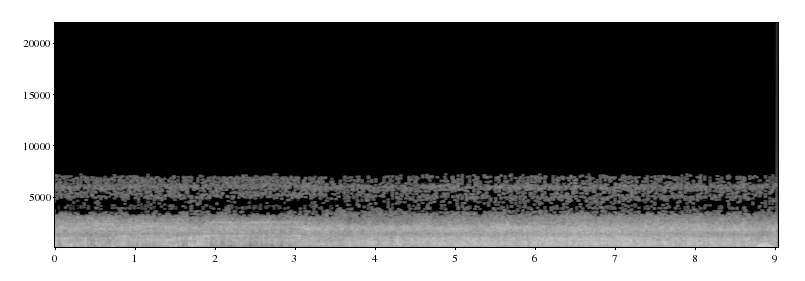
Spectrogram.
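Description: A speeding train roars past on the tracks: a loud, continuous rushing rumble with faint rhythmic clatter, steady throughout, with no voices.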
